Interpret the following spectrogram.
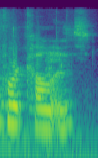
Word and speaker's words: portcullis: It's not really... It's pronounced like how it's spelled.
